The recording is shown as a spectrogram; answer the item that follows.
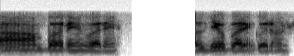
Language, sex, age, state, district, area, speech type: Goan Konkani, male, 30-45, Goa, Murmgao, rural, conversation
